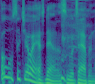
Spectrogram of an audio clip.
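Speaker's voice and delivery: normal talking voice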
